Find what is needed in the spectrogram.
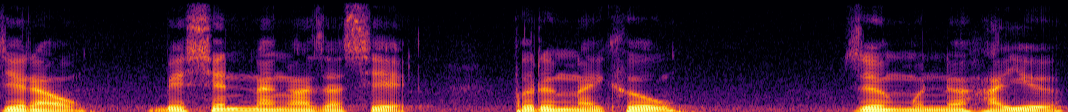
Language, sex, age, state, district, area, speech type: Bodo, male, 18-30, Assam, Kokrajhar, rural, spontaneous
